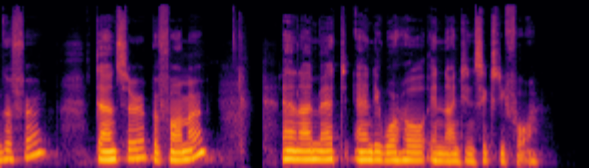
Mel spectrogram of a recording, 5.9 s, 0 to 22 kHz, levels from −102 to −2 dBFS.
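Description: At 2.43 s the speech halts in a call audio freeze lasting until 2.64 s. The last sound is stretched into a fading buzz or hiss, then about 100 ms of silence, likely because delayed packets emptied the jitter buffer. On a spectrogram, smeared harmonics give way to a blank gap before the speech resumes.

Shortly after, at 2.76 to 2.80 s, a skip ahead cuts out roughly a tenth of a second of speech. The two sides are joined by only a 16 ms patch. The waveform shows an abrupt splice, and the spectrogram shows a sudden shift in formant pattern with no transition.

From 2.80 to 3.37 s a jitter buffer slow-down plays the speech at 86% speed without changing pitch, adding 88 ms by repeating pitch periods. Sounds are drawn out. The spectrogram shows horizontally stretched formants, and the waveform shows repeated, near-identical cycles.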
